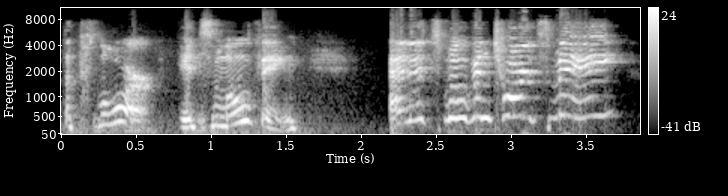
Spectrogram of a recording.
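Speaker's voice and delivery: very high pitch, swooping and rising. Retelling what a coworker said in the dark basement, imitating a high-pitched voice. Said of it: "real high pitch".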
